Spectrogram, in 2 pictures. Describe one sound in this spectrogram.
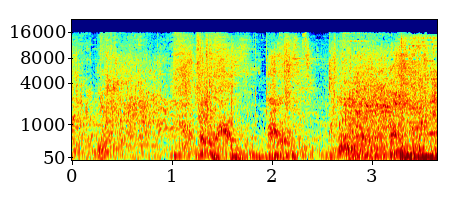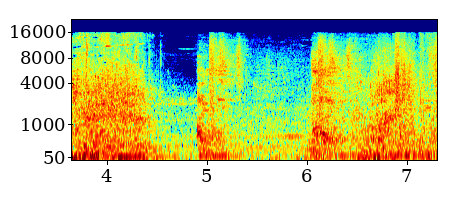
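Fantasy battle effects crackle and boom as a giant monster is attacked.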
